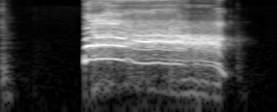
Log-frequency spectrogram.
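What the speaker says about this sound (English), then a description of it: "Screaming." One long, loud human scream, close and drawn out for over a second, pitch sliding downward as it fades, voiced in character for a terrified creature during a tabletop role-playing game.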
